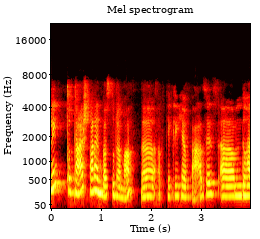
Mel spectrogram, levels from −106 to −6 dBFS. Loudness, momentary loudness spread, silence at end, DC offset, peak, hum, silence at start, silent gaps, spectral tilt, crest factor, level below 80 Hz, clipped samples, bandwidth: -26 LUFS; 9 LU; 0 s; under 0.1%; -6 dBFS; none; 0 s; none; -6.5 dB/octave; 18 dB; -72 dBFS; under 0.1%; 7.4 kHz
